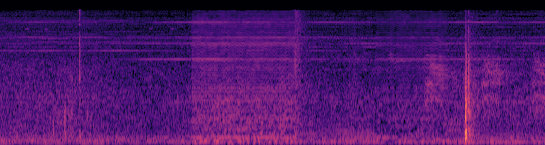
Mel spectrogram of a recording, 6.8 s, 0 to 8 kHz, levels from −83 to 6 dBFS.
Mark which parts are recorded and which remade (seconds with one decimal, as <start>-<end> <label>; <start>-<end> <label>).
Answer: 0.0-2.4 recorded; 2.4-3.7 remade; 3.7-4.7 recorded; 4.7-5.6 remade; 5.6-6.8 recorded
